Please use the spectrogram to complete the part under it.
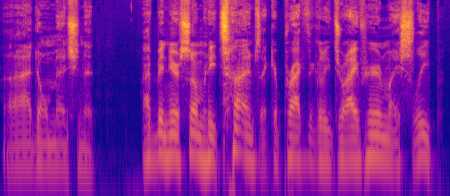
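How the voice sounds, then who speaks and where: An actor playing a weary, sceptical middle-aged friend in an audio drama. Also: male voice, lowish voice, fairly quick, no room sound, clean studio sound, natural voice. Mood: weary, dry.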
